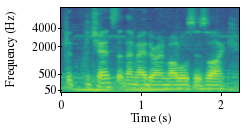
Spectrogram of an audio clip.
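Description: A man's voice: deep voice, steady tone, fast talker. A young man playing a horror game with friends, teasing and wry, commenting on the graphics. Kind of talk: casual chat over game. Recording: game music behind.

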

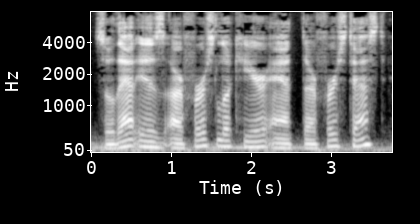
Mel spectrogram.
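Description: A man's voice: mid-range voice, slow. A middle-aged man with an American accent, casually explaining his hobby in a plain-spoken, folksy way as a vlog host. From United States. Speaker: ham radio hobbyist and video host. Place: outdoors in an open field, partly inside a parked car.

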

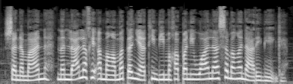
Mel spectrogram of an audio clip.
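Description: A woman's voice: on the high side, expressive, a little fast, dry recording, faint music behind. A Filipino woman reading a love story as a dramatic audiobook narrator.

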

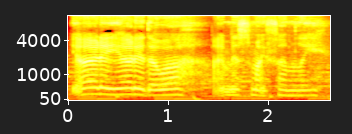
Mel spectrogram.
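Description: A woman playing an earnest, expressive young girl in an amateur anime comic dub. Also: fairly high pitch, moderate pace, gravelly, faint music behind. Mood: homesick.

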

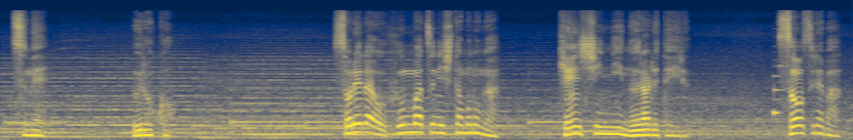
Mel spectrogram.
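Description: A young, composed alchemist from a fantasy video game. The voice is high for a male and the delivery measured, scholarly and unflustered, with music playing clearly behind it.

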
